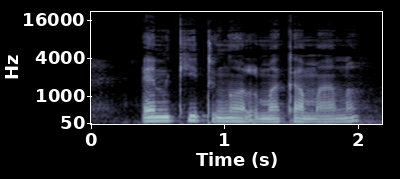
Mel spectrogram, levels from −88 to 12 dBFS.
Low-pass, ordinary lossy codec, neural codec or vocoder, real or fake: 19.8 kHz; none; none; real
